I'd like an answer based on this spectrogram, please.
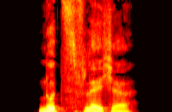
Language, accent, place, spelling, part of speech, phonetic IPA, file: German, Germany, Berlin, Nutzfläche, noun, [ˈnʊt͡sˌflɛçə], De-Nutzfläche.ogg
- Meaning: 1. usable area 2. floor space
